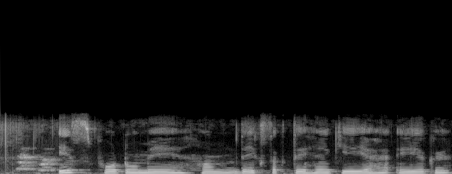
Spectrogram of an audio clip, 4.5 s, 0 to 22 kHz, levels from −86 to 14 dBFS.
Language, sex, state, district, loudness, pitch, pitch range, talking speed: Hindi, female, Haryana, Rohtak, -16 LUFS, 200 Hz, 195-210 Hz, 105 wpm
